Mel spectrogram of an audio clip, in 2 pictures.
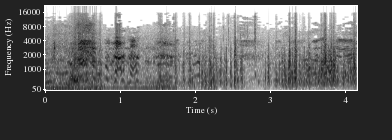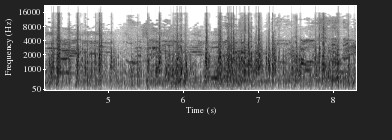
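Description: Women's voices and laughter over the steady drone of a moving car; from about two seconds in, wind and driving noise of the car crossing the sand, with voices underneath.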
